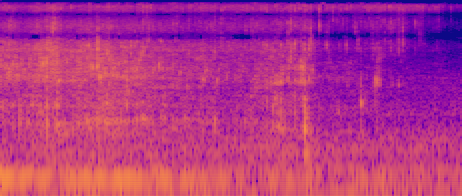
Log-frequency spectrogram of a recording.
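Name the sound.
pouring water into a pot of beans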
